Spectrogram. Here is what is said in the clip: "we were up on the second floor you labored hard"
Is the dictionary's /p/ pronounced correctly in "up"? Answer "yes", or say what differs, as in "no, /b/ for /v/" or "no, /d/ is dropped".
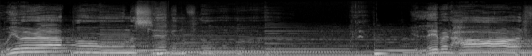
yes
